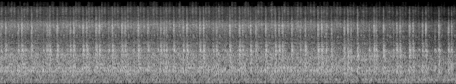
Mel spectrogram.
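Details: 2000 Saturn SL2 with a rough idle that dies in gear, still misfiring after new plug wires and a new #1 spark plug: uneven, stumbling, lumpy idle under steady ticking. The owner suspects the remaining plugs or coil packs.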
